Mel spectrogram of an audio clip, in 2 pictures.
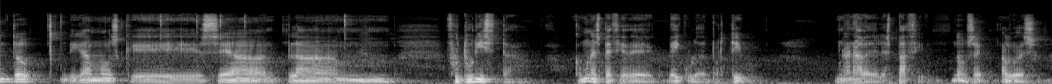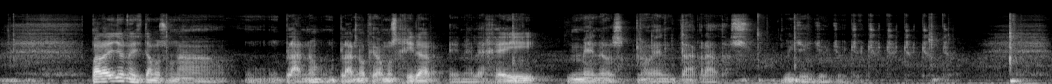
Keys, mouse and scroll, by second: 0.7-3.0 drag, 3.2-4.2 drag, 10.7 shift+a, 12.2 middle click, 15.6 y, 16.4 KP_Subtract, 16.8 KP_9, 17.0 KP_0, 17.3 KP_Enter, 18.2 Escape, 18.5 Escape, 20.7 y.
